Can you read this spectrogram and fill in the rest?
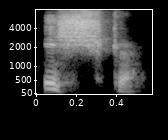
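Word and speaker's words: uisce: magic of entities of this earth water or ishka as it's pronouncing the gaelic language similar to how the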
